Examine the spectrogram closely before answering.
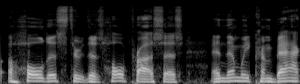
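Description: A man speaks at a moderate pace with an American accent, his tone dark and mellow. The sound is dry and close with no echo, on a very clean recording over a silent background. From US Midwest, Michigan. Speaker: podcast host. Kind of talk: interview. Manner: animated.

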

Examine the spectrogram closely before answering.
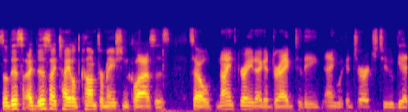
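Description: With a normal speaking voice and a Canadian accent, a man talks at a moderate pace and medium pitch, with fairly even intonation and hardly any pauses. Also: big swings in loudness. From Canada. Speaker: author and bass player. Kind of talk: casual interview. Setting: remote call with headphones.

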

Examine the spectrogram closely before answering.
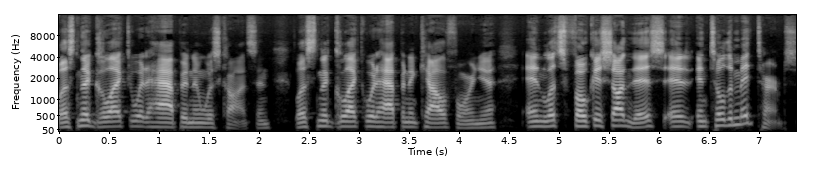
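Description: Recorded very cleanly against a silent background, with a dry, close sound and no echo, a man in an unremarkable speaking voice talks fast-ish at a fairly high pitch. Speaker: podcaster filling in as co-host. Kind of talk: casual chat.

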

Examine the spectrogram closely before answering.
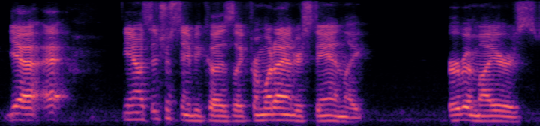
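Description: A man's voice of medium pitch carries a bright, sharp tone. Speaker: fantasy football podcast co-host. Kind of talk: casual chat.

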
